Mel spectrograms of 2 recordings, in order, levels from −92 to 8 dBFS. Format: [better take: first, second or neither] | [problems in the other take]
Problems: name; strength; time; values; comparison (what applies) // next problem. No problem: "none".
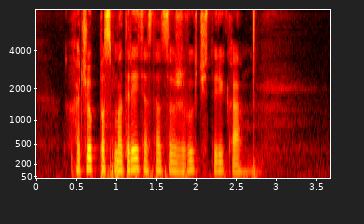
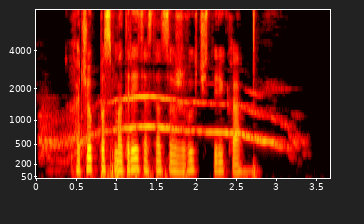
first | noise reduction (classical method Wiener filter)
